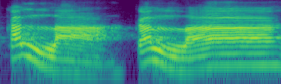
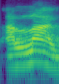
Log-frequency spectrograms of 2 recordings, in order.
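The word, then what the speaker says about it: كلّا: Kalla ini ingat ya ini ada ya ada satu Alif Jadi dibacanya kalah gitulah Jangan dibaca ala gitu harus ada dua harakat jangan ini jangan ya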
